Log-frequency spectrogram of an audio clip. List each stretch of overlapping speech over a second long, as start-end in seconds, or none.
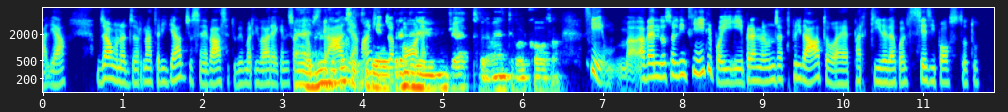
3.1-4.9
